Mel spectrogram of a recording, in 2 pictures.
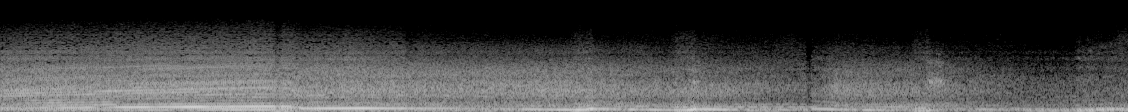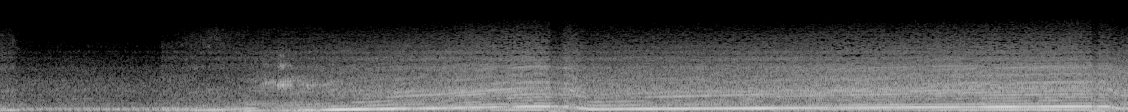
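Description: A car engine revs high, drops as gears shift, and climbs again.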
